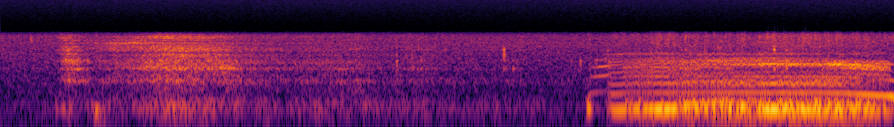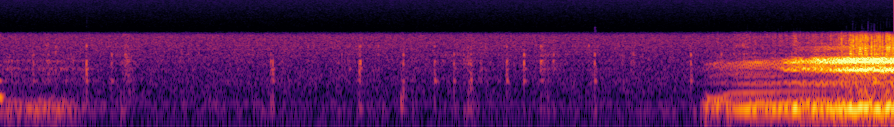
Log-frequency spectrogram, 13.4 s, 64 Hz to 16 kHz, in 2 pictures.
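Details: Inside a bear den in February 2013, American black bear cubs play while their mother joins in; two long, low droning cries with stacked harmonics, separated by a stretch of faint rustling and murmurs.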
